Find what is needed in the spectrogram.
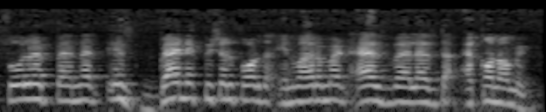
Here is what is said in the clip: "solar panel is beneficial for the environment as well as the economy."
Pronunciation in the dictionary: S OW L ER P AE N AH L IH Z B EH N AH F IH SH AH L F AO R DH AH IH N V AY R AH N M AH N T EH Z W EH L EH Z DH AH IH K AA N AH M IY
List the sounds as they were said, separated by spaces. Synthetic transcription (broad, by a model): S OW L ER P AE N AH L IH Z B EH N AH F IH SH AH L F AO R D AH IH N V AY R AH N M AH N T EH Z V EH L EH Z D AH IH K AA N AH M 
